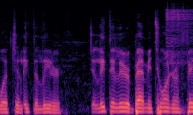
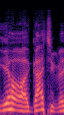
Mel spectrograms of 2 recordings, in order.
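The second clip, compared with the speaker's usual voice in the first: higher, louder mock-gleeful boast; happy boast; 4 semitones higher, 7 dB louder than usual. Bettor imitating his happy rival taking the bet, happy boast. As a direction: imitate him gloating happily. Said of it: "he was happy, bro".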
